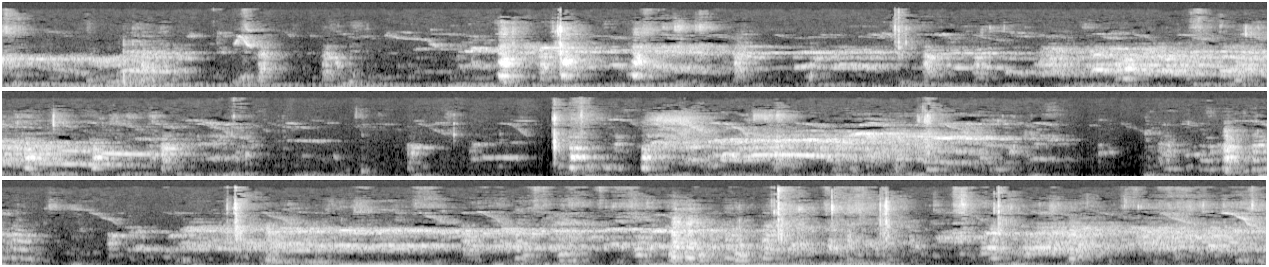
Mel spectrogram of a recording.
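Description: Domestic chickens clucking and calling faintly, in several stretches of a second or two.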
